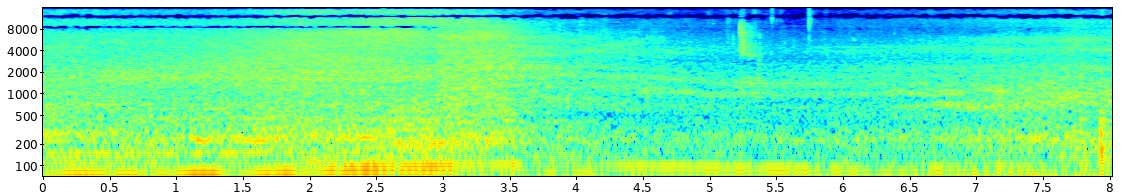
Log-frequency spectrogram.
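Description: Road traffic: a motor vehicle going past, its engine hum and tyre noise swelling about two to three seconds in and then fading.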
